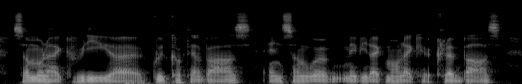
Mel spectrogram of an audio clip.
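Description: A man's very deep, low voice with a French accent, at a moderate pace over a quiet background. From France, Paris. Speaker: bartender and bar manager. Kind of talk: interview. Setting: in person, Singapore.

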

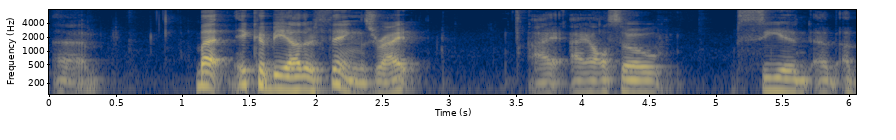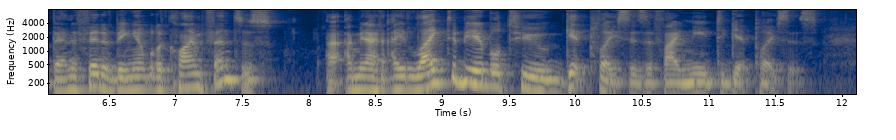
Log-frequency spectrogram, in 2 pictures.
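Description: A man speaks at a moderate pace in an ordinary speaking voice, his medium pitch carried by lively intonation. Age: 40s. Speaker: doctor and podcast host. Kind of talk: solo podcast monologue. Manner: casual, with frequent fillers and repetitions.

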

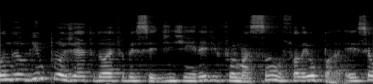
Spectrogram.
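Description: Words come out very fast, and the pitch varies in an ordinary way. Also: man. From Brazil, São Paulo city. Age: 20s. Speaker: engineering graduate student. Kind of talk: interview.

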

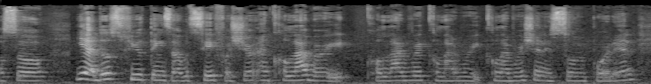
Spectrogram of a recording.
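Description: A woman's medium-pitched voice, flat and monotone, at a moderate pace with audible room echo. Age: 20s. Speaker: makeup artist. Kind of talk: interview.

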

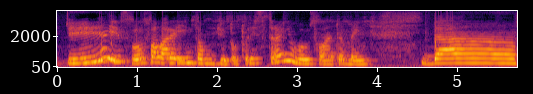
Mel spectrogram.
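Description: Over noticeable background noise, a woman speaks at a fairly slow pace. Her pitch is high, with ordinary variation. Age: 20s. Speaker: podcast host. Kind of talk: casual chat.

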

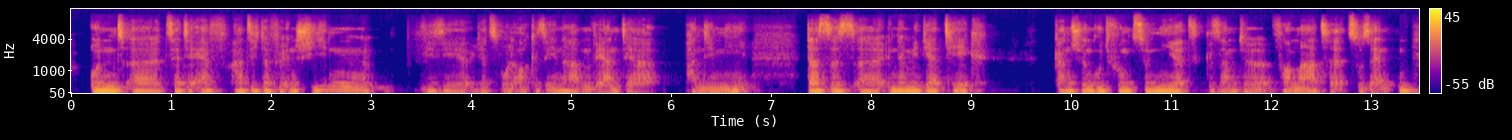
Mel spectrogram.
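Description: At a very slow pace, a somewhat breathy man speaks with a medium pitch. His intonation stays fairly even. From Bavaria, Germany (Regensburg). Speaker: actor. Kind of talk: interview.

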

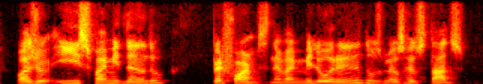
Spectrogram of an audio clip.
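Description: A man's high-pitched, bright, sharp voice at a fairly quick pace on a very clean recording with a silent background. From interior of São Paulo state, Brazil. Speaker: physiotherapist and business mentor. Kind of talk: podcast interview.

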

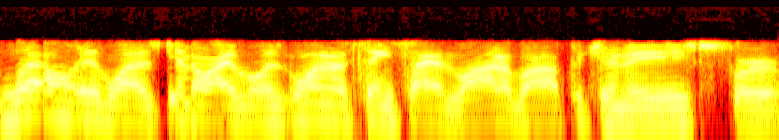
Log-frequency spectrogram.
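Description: Talking very fast with fairly even intonation, a man with an American accent holds a medium pitch. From US Midwest (South Dakota). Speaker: retired debate coach. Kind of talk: interview. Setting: phone call.

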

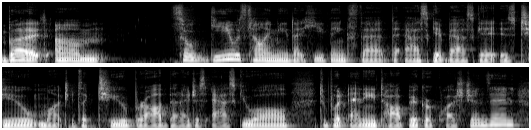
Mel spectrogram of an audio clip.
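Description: A woman's very deep, low voice with an American accent, fairly slow, with ordinary pitch variation, on a very clean recording with a silent background. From US Midwest. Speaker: podcast host and painter. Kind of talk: casual chat. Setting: home studio.

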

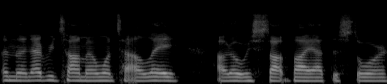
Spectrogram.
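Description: A woman talks at a moderate pace with a fairly low pitch. The sound is dry and close, with no echo. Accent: American. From Salt Lake City, Utah. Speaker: rapper. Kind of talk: casual chat.

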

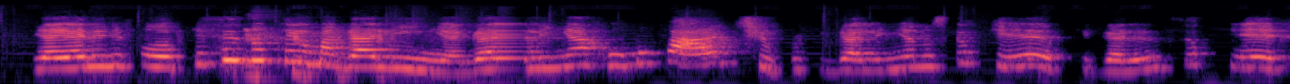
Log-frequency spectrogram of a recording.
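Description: An extremely high-pitched woman talks at a very fast pace with lively intonation. Her loudness swings widely. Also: hardly any pauses. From São Paulo state, Brazil (Campinas, Santa Gertrudes). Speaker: stage actress. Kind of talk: casual interview chat.

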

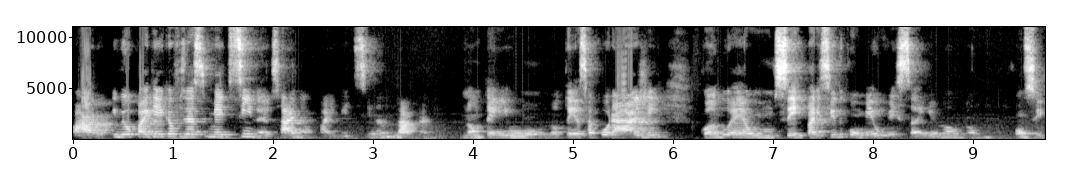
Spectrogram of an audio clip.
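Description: Noticeable background noise and audible room echo around speech of ordinary pitch variation. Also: woman, medium pitch for a woman, fairly quick pace. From Brazil, Piauí (Teresina). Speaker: veterinarian and food quality consultant. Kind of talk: casual interview chat.

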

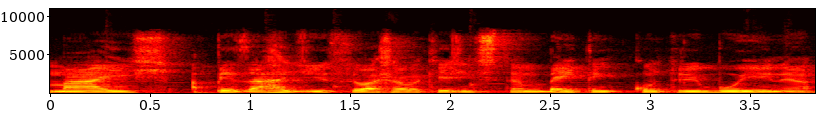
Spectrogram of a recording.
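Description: Noticeable background noise accompanies a man speaking at a moderate pace and medium pitch. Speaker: nurse, health worker and podcast host. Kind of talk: casual chat interview.

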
